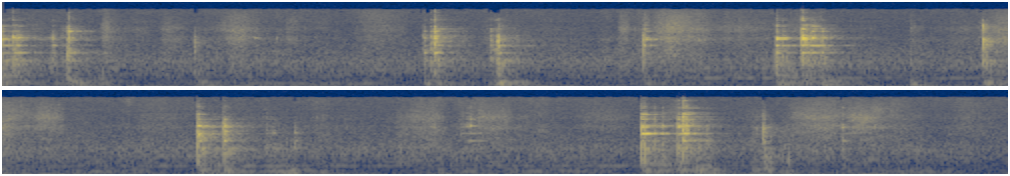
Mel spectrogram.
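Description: Steel T-handle chuck keys clinking in the jaw screws of a four-jaw lathe chuck as the jaws are adjusted to center a part. Sharp metallic clinks with a brief ring, spaced a second or two apart, the loudest about four seconds in and just after eight.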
